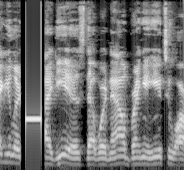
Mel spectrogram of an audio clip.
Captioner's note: beep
